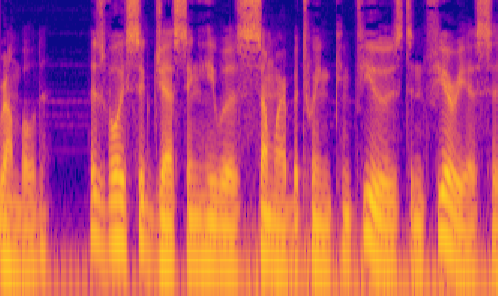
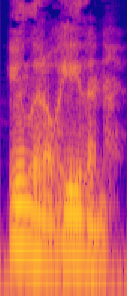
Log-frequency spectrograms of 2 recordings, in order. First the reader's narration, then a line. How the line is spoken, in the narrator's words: he spat through his teeth, his face red with anger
